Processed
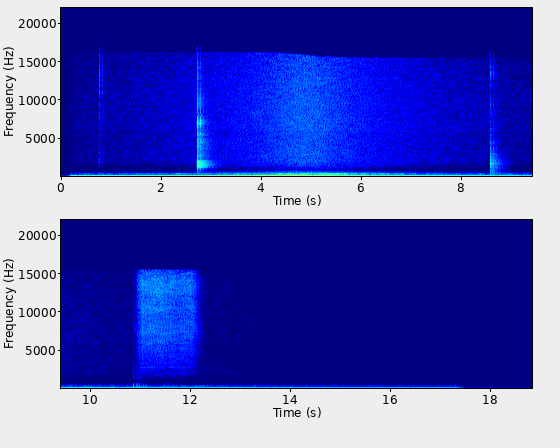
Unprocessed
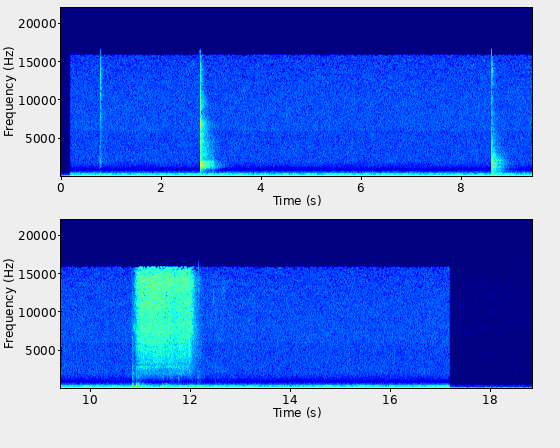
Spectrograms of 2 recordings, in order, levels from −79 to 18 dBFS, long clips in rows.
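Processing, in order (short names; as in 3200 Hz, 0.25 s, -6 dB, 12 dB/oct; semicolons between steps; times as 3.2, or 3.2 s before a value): Doppler pass-by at 4.85, 8 m/s, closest 4.5 m; on a send: feedback echo 62 ms, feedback 31%, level -6.5 dB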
